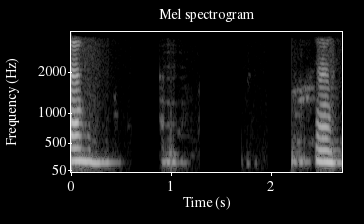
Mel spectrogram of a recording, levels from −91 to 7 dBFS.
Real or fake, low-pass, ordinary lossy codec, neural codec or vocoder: real; 3.6 kHz; none; none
